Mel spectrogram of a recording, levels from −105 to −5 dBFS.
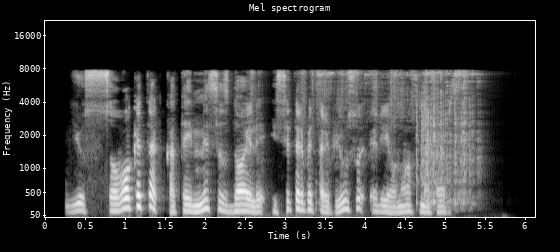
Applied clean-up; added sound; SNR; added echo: classical method log-MMSE.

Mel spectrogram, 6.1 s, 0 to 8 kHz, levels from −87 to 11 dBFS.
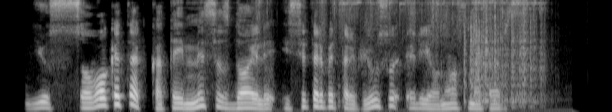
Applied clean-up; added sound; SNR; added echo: none; Coin (dropping); 13 dB; none.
